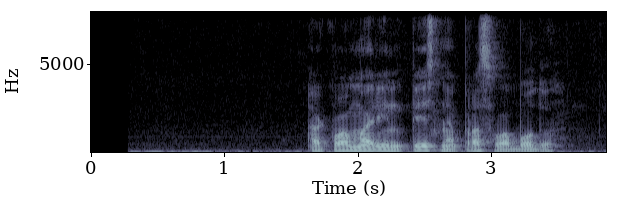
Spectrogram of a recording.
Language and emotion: Russian, neutral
